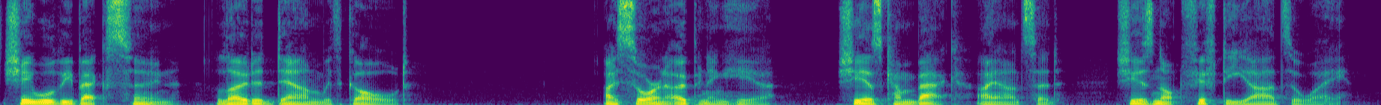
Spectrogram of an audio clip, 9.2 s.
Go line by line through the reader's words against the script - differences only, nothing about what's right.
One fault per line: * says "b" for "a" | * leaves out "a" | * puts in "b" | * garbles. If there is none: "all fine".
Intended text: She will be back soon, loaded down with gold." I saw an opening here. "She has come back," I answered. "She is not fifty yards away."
all fine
